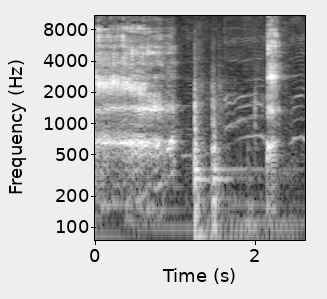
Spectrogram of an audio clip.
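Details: Woman burping during a live stream: a long voiced burp followed by a few shorter burps, with faint music behind; burping.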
